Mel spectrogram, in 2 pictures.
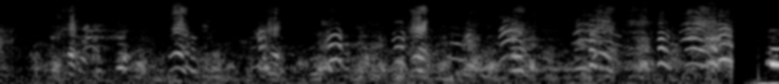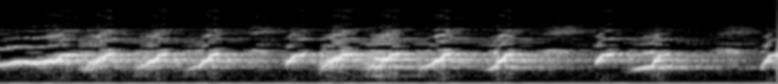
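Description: Faint high-pitched squeaky chatter of monkeys, then about four seconds in a sudden, loud run of zebra barking calls, repeated about three times a second.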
